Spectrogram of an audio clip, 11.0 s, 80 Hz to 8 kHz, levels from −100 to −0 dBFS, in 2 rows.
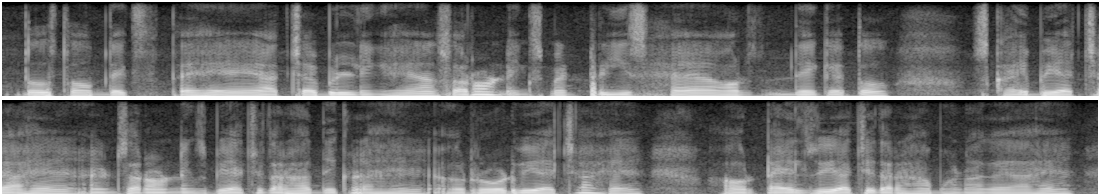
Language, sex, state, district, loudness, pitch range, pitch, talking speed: Hindi, male, Maharashtra, Aurangabad, -17 LUFS, 130-140 Hz, 135 Hz, 230 wpm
